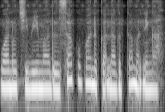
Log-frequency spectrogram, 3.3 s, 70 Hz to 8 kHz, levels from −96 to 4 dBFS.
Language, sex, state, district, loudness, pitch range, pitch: Garo, female, Meghalaya, South Garo Hills, -11 LUFS, 190-220 Hz, 195 Hz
